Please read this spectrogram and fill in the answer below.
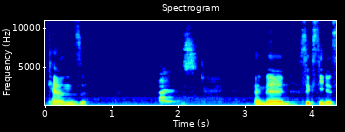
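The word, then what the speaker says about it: quinze: fine and then uh 15 same thing that i n is that like a sound so you would say kenz and then 16 is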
